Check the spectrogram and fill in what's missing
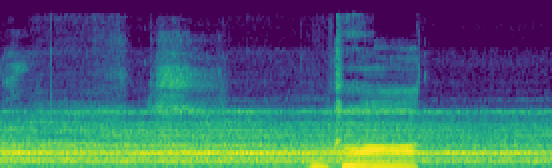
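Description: A fixed-wing aircraft's engine runs at full takeoff power in a ditching-after-takeoff scenario, a steady loud drone with a brief rising tonal sweep midway and a voice calling out over it.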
